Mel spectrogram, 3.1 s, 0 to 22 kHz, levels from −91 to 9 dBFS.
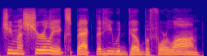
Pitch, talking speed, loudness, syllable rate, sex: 175 Hz, 195 wpm, -15 LUFS, 5.1 syllables/s, female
